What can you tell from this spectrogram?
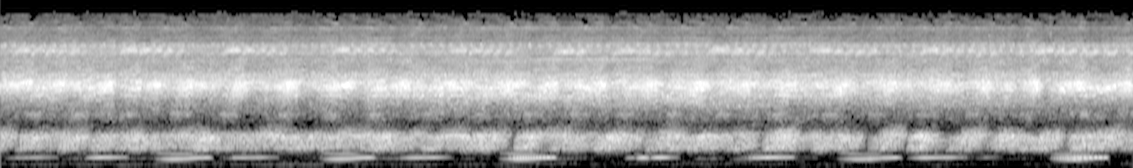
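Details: Mixed frogs singing at night, a steady run of short low hooting notes roughly twice a second with rattling pulsed calls between, all backed by a persistent high insect buzz.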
